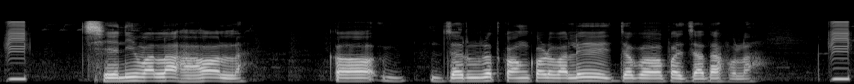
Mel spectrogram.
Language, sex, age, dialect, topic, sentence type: Bhojpuri, male, 25-30, Northern, agriculture, statement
